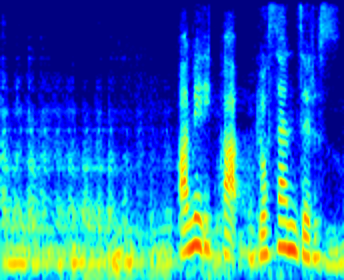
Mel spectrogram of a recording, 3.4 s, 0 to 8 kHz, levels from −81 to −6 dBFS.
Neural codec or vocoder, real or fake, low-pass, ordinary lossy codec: codec, 16 kHz, 0.5 kbps, X-Codec, WavLM features, trained on Multilingual LibriSpeech; fake; none; none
